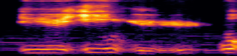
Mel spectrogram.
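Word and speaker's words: 禹英禑: OK，好，那今天我们要前面有讲到，我们今天要来聊，就是最近最近很红的一些一些法庭剧，然后那个最近很红的，好像有一出叫做《非常律师》，呃，于英语，我我这样念对吗，Sophie？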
